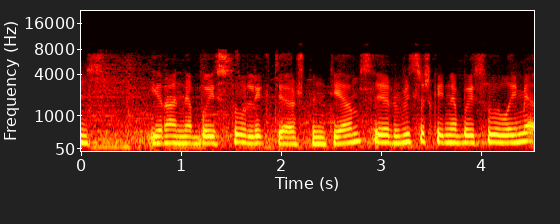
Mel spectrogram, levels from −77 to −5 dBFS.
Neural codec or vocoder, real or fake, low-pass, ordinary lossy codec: none; real; 7.2 kHz; Opus, 24 kbps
